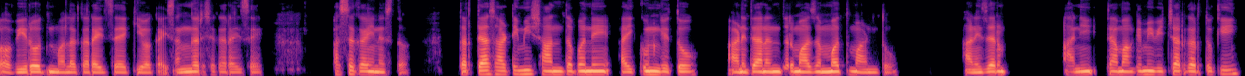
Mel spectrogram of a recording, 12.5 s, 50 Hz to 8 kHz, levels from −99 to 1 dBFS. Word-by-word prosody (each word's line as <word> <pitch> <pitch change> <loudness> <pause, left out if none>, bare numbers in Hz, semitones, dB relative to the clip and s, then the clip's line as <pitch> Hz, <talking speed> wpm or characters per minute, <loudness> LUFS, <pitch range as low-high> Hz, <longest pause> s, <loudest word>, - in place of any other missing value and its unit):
अ, 110 - -1
विरोध 110 +1 +2
मला 105 0 -1
करायचा 105 0 -2
आहे 105 -1 -1
किंवा 105 -1 -2
काही - - -5
संघर्ष 115 +3 -1
करायचा 110 -1 -6
आहे. 110 - -9 0.8
असं - - -2
काही 125 -1 +1
नसतं 110 -1 -3 0.5
तर - - +3
त्यासाठी 140 0 +1
मी 145 +1 +1
शांतपणे 250 - +3 0.2
ऐकून 125 +3 +3
घेतो 120 0 -1 0.4
आणि 110 0 +3
त्यानंतर 115 +1 +3
माझं 115 -1 +3
मत 120 +1 +3
मांडतो 105 -3 -3 0.7
आणि 105 0 0
जर 120 +2 +2 0.7
आणि 245 +1 +2 0.2
त्यामागे 120 -1 0
मी 130 +1 +4
विचार 125 +1 -1
करतो 125 0 -2
की 145 0 -4
120 Hz, 155 wpm, -24 LUFS, 110-130 Hz, 0.8 s, मी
